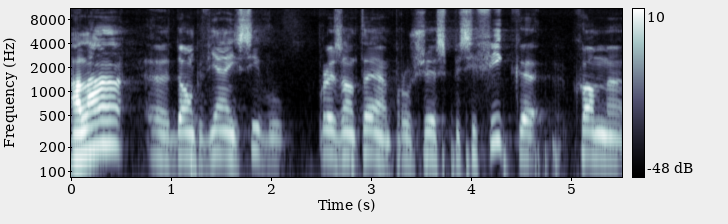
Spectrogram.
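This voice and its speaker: Here a man speaks with a Belgian accent. His pace is very slow. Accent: Belgian-tinged French. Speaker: panel moderator, film restoration expert. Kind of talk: panel introduction. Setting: auditorium with audience. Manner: halting, many hesitations.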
